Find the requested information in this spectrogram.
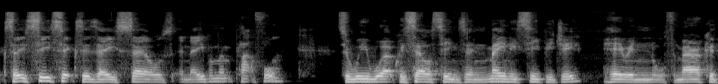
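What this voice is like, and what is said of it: British accent. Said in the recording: “Despite my accent, I am based just outside New York. We've also got a team back in the UK.”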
